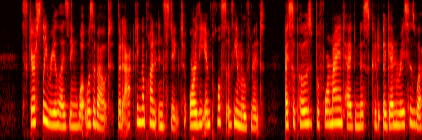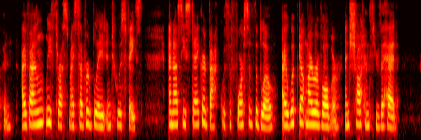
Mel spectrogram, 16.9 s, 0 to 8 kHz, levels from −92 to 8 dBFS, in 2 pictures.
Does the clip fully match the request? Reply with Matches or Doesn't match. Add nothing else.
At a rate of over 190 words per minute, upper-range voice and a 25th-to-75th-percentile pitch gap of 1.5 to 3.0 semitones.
Matches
